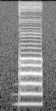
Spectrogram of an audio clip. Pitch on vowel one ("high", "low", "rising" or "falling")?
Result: low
